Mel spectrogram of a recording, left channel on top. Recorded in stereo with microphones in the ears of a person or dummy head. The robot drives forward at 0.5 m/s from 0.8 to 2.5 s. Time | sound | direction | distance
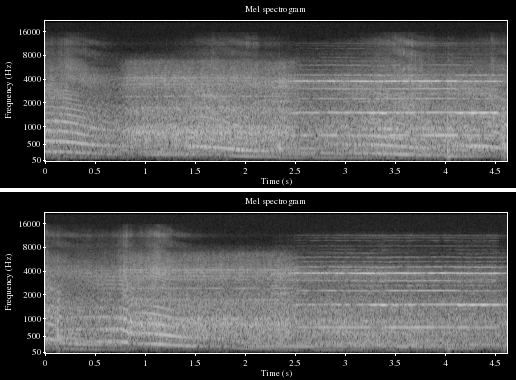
2.2 | a violin | 5° left (ahead or behind) | 6.5 m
